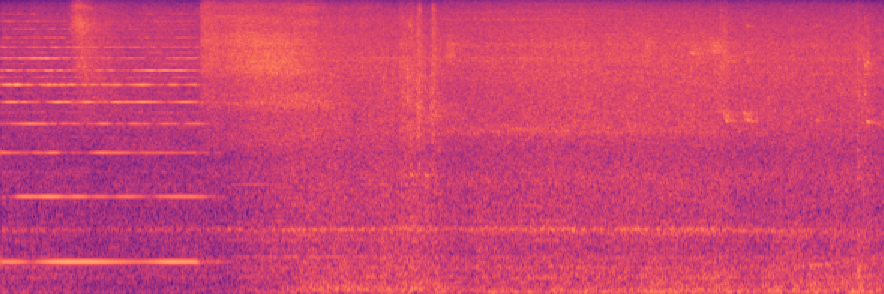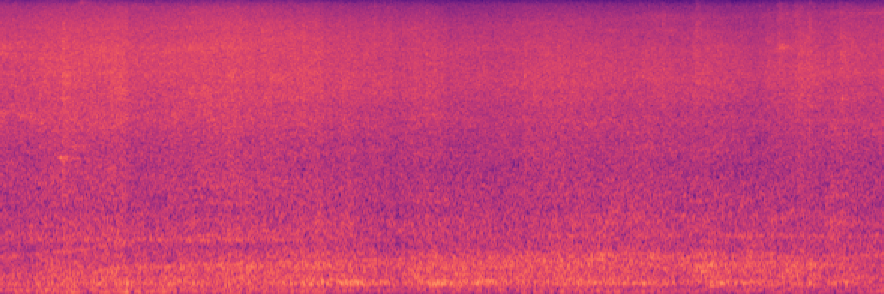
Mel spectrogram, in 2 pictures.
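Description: A subway train's horn sounds as one steady tone for about the first three seconds. The train then runs past the platform with a continuous loud rumble of wheels on rails.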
